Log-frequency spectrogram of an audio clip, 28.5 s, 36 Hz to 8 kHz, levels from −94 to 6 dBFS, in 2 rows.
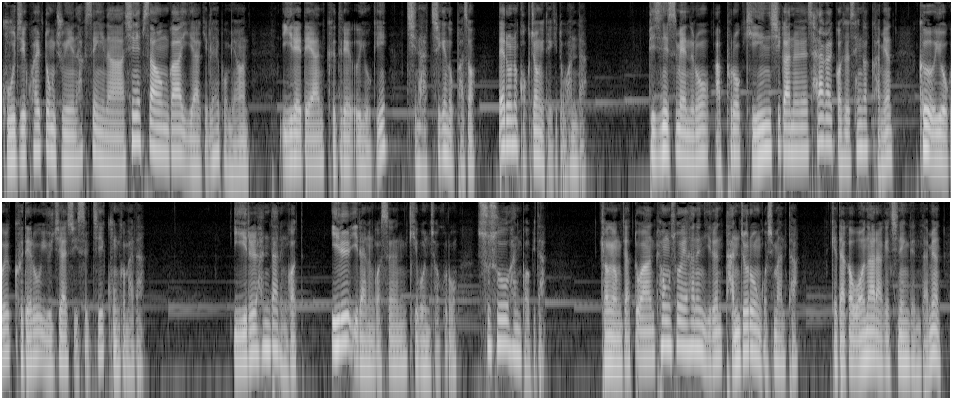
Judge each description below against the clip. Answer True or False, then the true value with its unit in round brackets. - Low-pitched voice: True (105 Hz)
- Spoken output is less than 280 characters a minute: False (310 characters per minute)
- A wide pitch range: True (6.1 semitones)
